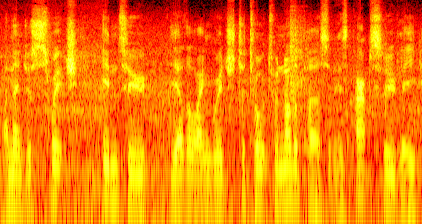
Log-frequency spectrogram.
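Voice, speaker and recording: A man's voice: medium pitch, fast. A British man from the UK talking to camera as a vlogger, chatty and reflective. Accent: British English. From United Kingdom. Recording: outdoor street noise.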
